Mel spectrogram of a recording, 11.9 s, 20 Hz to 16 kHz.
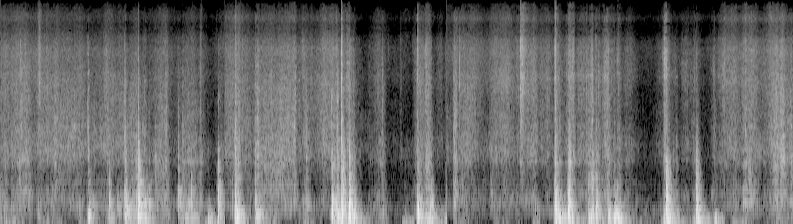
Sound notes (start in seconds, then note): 1.9 boards clattering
